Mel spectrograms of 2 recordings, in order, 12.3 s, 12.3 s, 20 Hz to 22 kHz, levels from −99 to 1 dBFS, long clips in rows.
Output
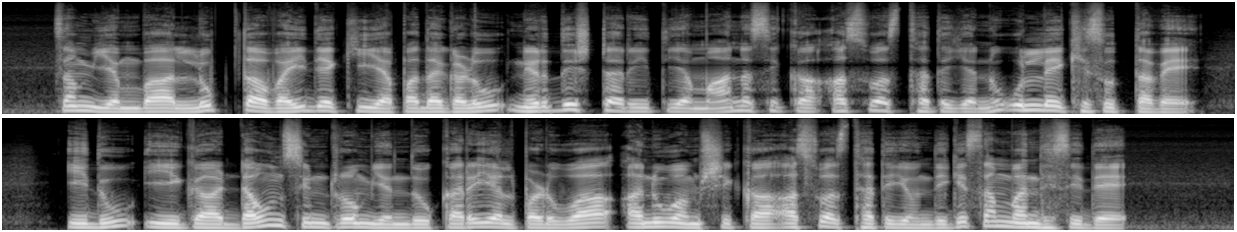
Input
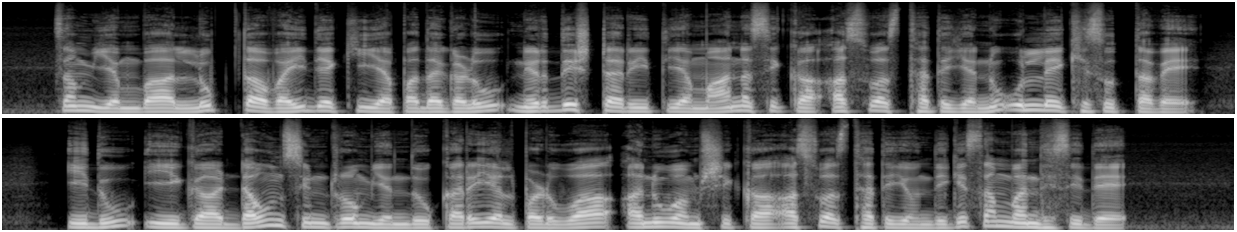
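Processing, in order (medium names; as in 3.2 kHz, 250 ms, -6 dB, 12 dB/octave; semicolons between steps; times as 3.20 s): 2.74–5.06 s: static phaser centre 440 Hz, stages 8; trim +5.5 dB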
